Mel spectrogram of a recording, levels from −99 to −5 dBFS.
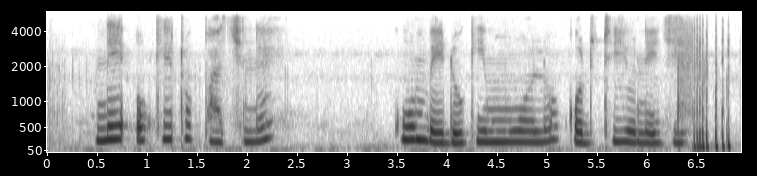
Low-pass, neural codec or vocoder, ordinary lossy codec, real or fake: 5.4 kHz; none; Opus, 24 kbps; real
